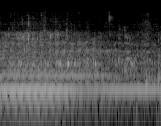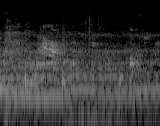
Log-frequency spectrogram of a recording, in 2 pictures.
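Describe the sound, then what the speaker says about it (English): A cat meows and yowls repeatedly over a steady background hum, with faint drips and small household sounds. No one speaks. "cat won't shut up."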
